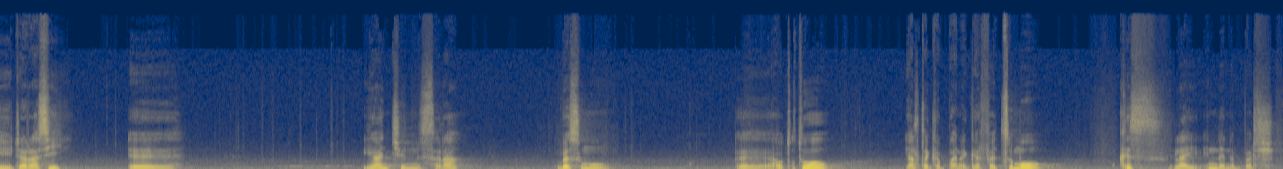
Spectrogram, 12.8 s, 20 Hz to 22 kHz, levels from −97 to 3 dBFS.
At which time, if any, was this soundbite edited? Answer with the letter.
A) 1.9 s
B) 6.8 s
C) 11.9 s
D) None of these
D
